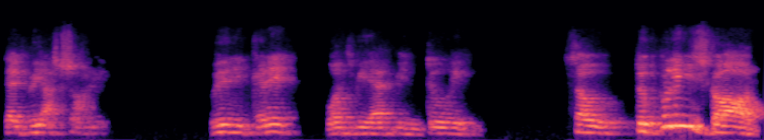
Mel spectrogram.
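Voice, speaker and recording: Afrikaans-accented male preacher, unhurried and hesitant, fishing for English words; distant mic, big echo. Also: mid-range voice, darkish tone. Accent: South African Afrikaans. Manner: halting, searching for English words with many fillers. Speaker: preacher teaching a Bible class. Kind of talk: Bible class teaching. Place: church hall. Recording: distant, roomy, dull lo-fi sound.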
